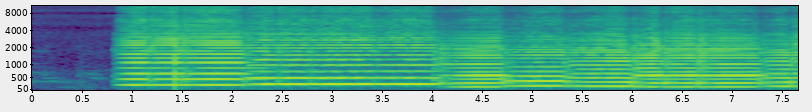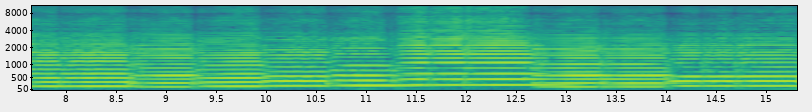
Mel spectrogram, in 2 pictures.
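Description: Solo cello, bowed, starting about a second in with two long held notes, then a run of shorter notes at about two a second, stepping between a few pitches in a simple beginner's tune.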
